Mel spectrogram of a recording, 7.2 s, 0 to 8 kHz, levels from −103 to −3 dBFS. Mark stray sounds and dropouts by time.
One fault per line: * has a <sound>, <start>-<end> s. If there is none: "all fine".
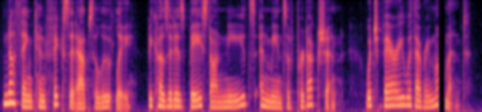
* has a dropout, 6.6-6.7 s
